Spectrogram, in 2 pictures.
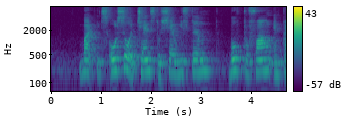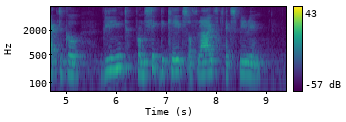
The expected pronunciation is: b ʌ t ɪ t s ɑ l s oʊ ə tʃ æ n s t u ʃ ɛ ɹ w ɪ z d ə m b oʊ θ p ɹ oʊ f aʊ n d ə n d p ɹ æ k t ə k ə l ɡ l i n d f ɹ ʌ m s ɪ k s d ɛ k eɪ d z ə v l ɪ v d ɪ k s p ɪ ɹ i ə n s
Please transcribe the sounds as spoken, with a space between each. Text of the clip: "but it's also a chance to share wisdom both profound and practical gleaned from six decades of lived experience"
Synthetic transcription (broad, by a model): b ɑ t ɪ t s ɑ l s oʊ ə tʃ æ n s t u ʃ ɛ w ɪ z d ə m b oʊ θ p ɹ oʊ f aʊ n d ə n p ɹ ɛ k t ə k ə l ɡ l i n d f ɹ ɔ m s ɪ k d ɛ k eɪ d s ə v l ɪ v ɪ k s p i ɹ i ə n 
